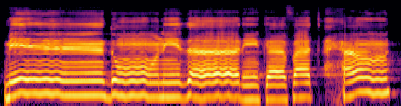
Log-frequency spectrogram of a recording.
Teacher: Min duni dzalika fathan, ta berdesis sedikit.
